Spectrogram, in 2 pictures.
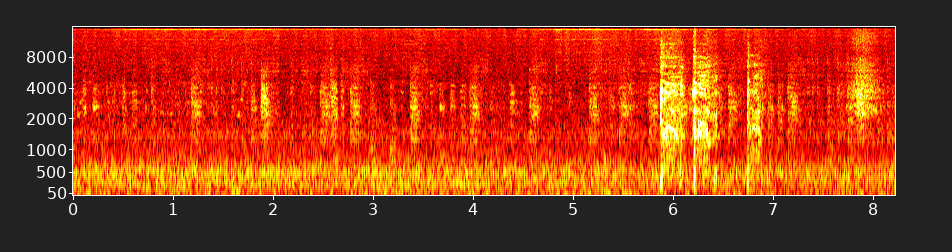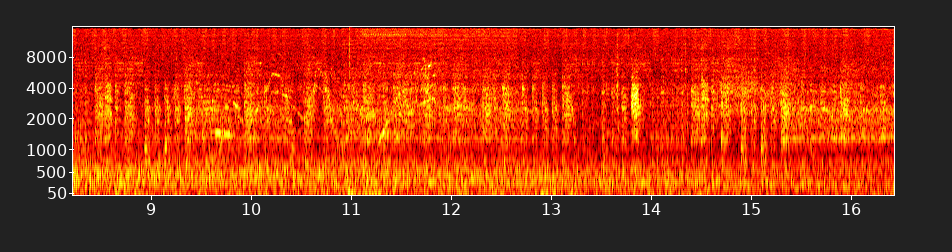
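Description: Steady low rumble of a car's engine and tyres heard from inside the cabin while driving. About six seconds in, a person coughs three times in quick succession.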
